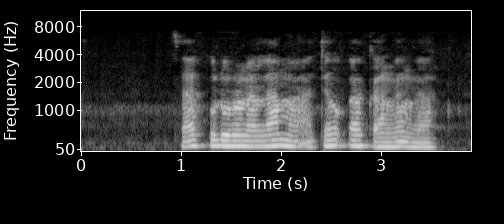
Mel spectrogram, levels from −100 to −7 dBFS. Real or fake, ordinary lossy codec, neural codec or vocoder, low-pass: fake; AAC, 64 kbps; codec, 16 kHz, 8 kbps, FreqCodec, smaller model; 7.2 kHz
